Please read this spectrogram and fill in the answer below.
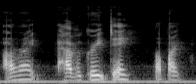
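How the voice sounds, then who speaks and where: A woman's voice: medium pitch, fairly even intonation, moderate pace, vocal fry, a little hiss or hum. A woman giving an informal recorded testimonial as a guest contributor.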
